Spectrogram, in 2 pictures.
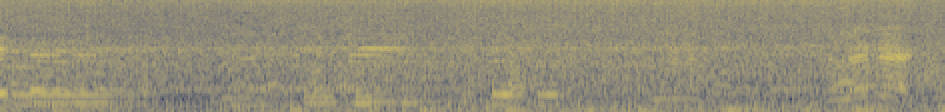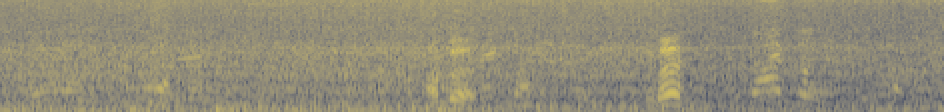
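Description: A boy speaks with animation close by.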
